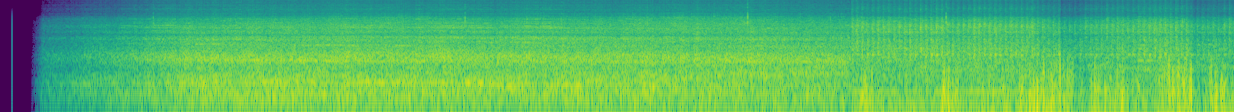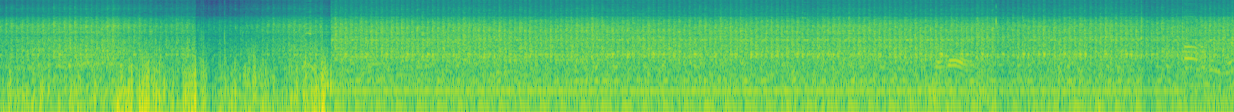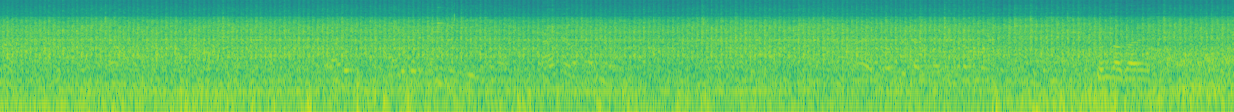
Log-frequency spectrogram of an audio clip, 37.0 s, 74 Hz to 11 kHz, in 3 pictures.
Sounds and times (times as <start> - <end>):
Railroad car, train wagon: 0.4 - 37.0.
